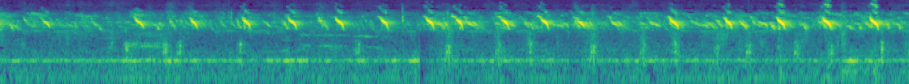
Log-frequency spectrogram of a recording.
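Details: Chicks peeping: a long run of high, thin, downward-sliding peeps repeated about every half second, some overlapping as if from more than one chick, with a faint steady low hum underneath.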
